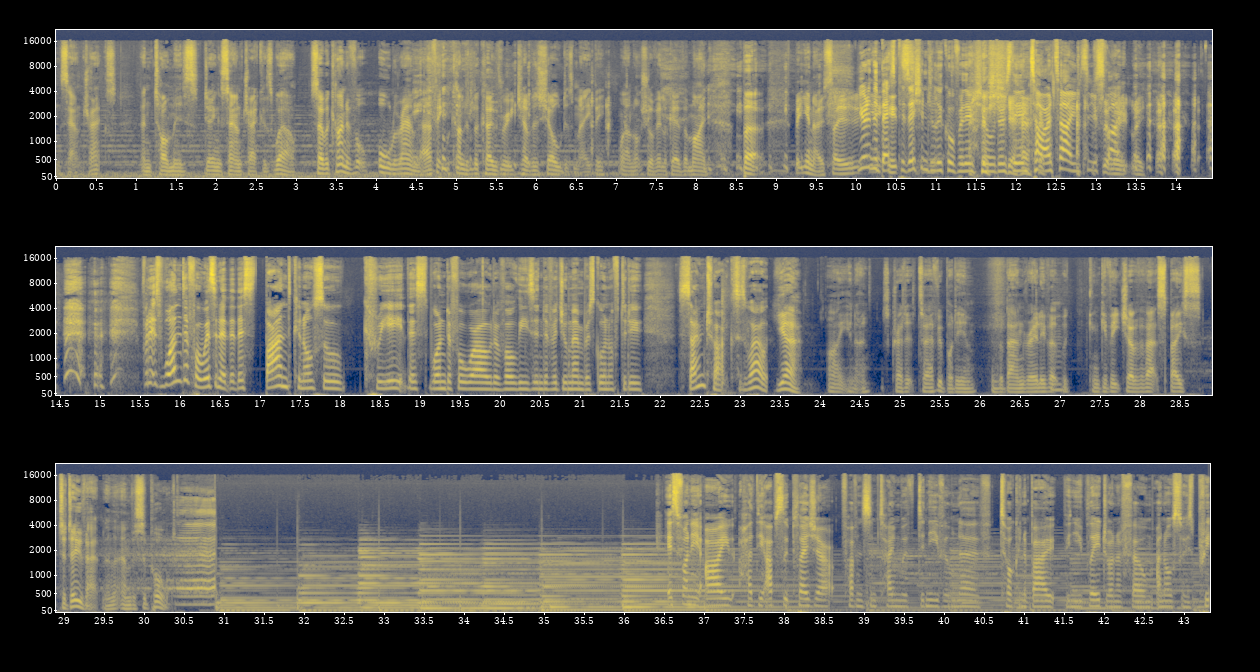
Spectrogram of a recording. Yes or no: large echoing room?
no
